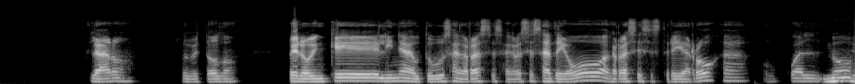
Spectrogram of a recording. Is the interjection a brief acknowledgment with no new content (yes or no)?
no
